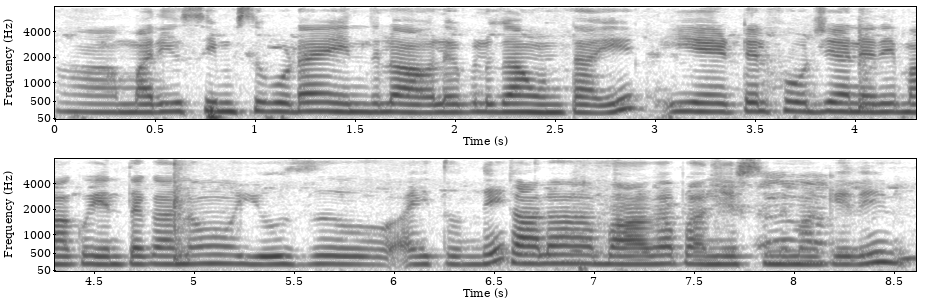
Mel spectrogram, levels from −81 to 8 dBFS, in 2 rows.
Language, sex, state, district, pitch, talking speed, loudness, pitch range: Telugu, female, Telangana, Nalgonda, 220 Hz, 160 wpm, -22 LUFS, 215-230 Hz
